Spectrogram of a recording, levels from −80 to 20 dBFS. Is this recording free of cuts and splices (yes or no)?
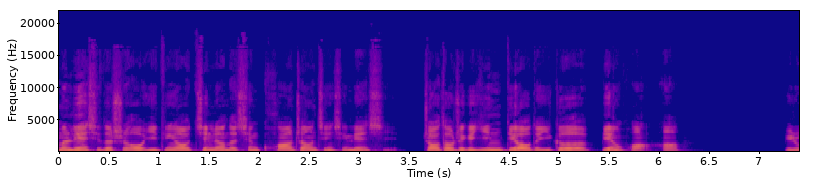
no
